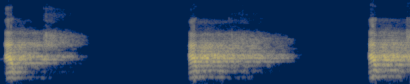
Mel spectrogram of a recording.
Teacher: ketika mengucap huruf kaf dengan ta, maka dia yang pertama sekali adalah keluar sifat syiddah, yang kedua keluar sifat hams.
